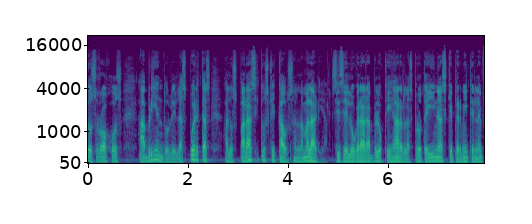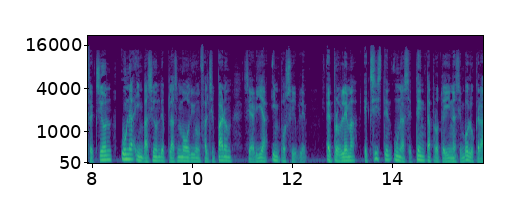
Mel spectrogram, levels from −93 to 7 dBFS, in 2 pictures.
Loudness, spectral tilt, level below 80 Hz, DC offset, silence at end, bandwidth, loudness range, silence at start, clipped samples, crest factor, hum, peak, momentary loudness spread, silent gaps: -31 LUFS; -5.5 dB/octave; -56 dBFS; under 0.1%; 0 s; 15 kHz; 3 LU; 0 s; under 0.1%; 22 dB; none; -10 dBFS; 9 LU; none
